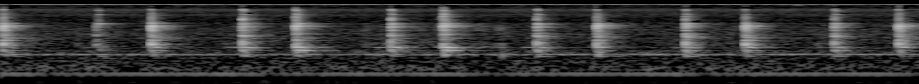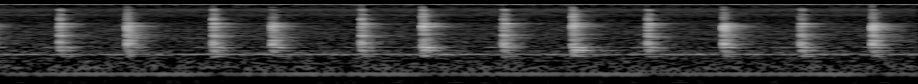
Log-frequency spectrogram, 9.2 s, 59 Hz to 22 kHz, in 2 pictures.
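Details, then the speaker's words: Pendulum clock tilted to the left to test beat: crisp steady tick-tock at about 80 beats a minute with fairly even spacing, nearly in beat, showing the crutch must be bent to the right. "now to me that sounds like we're getting a more even and equal steady even beat"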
